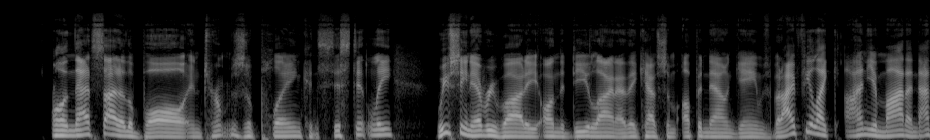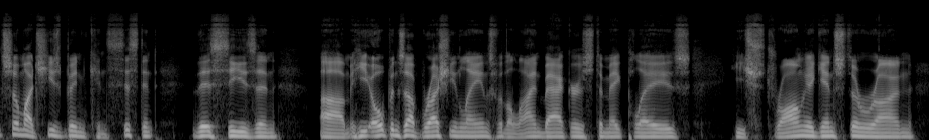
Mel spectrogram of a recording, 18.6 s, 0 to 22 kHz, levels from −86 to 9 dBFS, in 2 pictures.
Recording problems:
uneven, jittery; strongly; from 0.5 to 18 s

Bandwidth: 14.5 kHz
